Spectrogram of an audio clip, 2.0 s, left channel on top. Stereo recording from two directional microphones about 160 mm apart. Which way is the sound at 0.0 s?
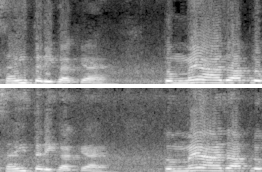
25° left (ahead or behind).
